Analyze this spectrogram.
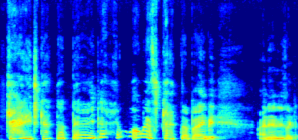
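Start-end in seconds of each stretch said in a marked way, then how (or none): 0.1-3.3 very high frantic call; panicked shout. Retold or imitated. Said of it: "Lewis like".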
